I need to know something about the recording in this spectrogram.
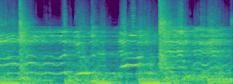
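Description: Recorded gospel choir song playing: sung voices over a bass line that pulses about twice a second.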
